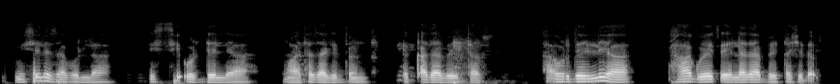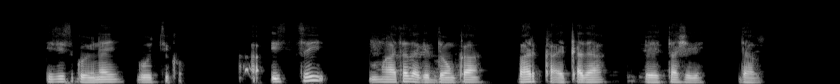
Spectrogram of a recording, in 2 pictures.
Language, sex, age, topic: Gamo, male, 18-24, agriculture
